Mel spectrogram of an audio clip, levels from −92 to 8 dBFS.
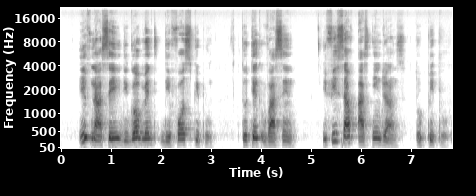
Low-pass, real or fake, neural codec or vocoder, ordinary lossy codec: none; fake; vocoder, 48 kHz, 128 mel bands, Vocos; none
